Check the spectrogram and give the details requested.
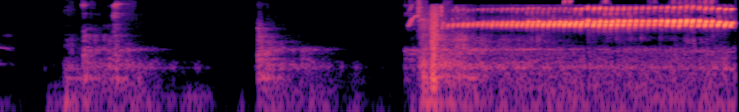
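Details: Singer canary song after some indoor knocking and rustling: a sharp upward note opens a long, loud, steady roll of very fast high pulses that grows stronger toward the end. Faint background noise remains throughout.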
